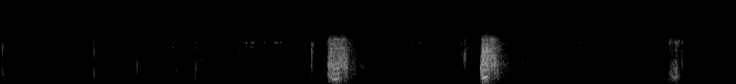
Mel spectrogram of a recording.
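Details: Run of sneezes: three short explosive bursts, each preceded by a quick intake of breath.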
